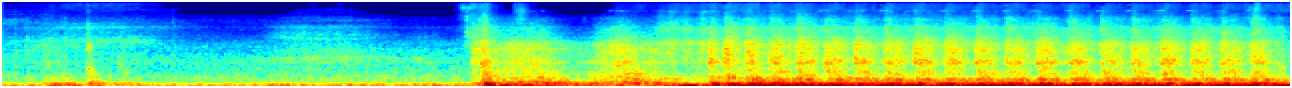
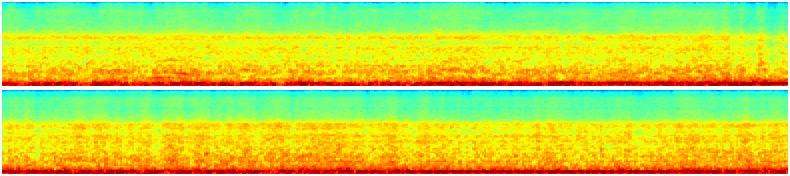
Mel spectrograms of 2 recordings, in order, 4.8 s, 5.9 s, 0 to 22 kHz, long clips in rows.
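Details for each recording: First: Ford GT40 that sat over 20 years with zero miles, just fueled at a gas station. Slow, labored cranking at about four pulses a second never catches because the battery is dead. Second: Abandoned GT40 V8 first running after 21 years with new ITBs and transmission, engine still cold: once it catches it settles into a steady, even, low rumble with no misses or stumbles; healthy idle.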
